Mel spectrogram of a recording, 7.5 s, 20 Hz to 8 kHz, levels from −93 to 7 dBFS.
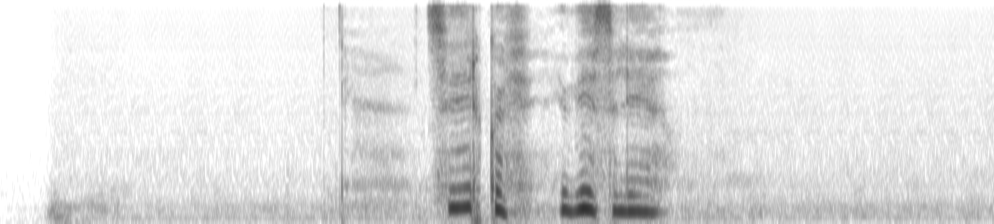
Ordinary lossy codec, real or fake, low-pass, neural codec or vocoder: none; fake; 7.2 kHz; codec, 16 kHz, 2 kbps, FunCodec, trained on Chinese and English, 25 frames a second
